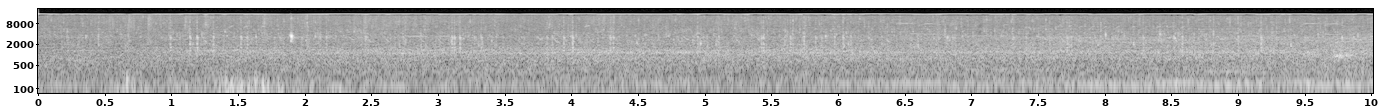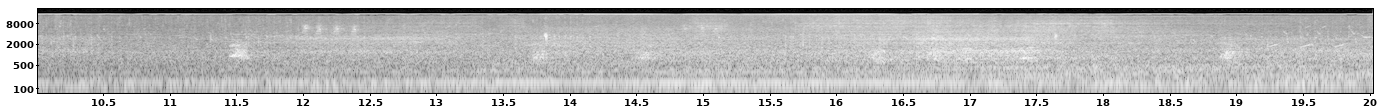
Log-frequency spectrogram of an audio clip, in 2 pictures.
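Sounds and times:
rushing water: 0:00.0 - 0:20.0
low engine drone: 0:05.0 - 0:20.0.

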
